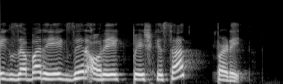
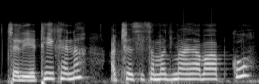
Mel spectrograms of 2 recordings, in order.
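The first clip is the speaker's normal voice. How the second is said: normal talking voice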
